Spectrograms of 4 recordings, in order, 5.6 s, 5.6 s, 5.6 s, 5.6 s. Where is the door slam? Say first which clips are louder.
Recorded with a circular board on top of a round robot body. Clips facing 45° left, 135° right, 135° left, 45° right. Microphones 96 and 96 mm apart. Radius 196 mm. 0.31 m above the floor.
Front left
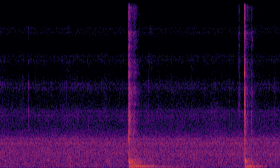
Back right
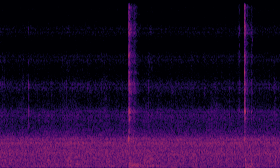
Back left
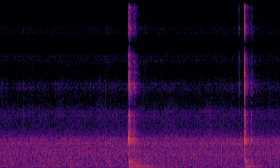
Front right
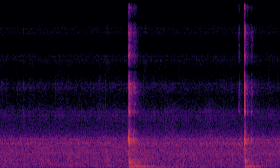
Front left 13 dB, front right 1 dB; 40° left.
